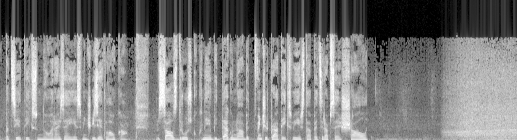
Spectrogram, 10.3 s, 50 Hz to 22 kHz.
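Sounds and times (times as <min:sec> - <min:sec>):
speech: 0:00.1 - 0:07.5
large bus rumbling past: 0:08.8 - 0:10.3.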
